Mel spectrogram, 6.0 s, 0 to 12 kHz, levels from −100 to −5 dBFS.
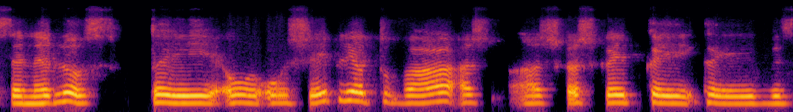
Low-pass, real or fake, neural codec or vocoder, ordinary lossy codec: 7.2 kHz; real; none; Opus, 16 kbps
